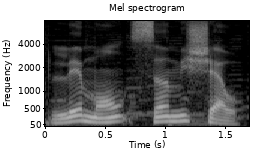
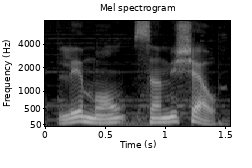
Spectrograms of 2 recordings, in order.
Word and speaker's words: le Mont-Saint-Michel: Esquece o N e o T no final, a gente não pronuncia. O som vira nasal.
